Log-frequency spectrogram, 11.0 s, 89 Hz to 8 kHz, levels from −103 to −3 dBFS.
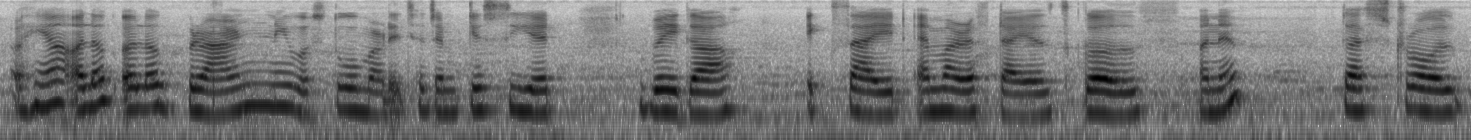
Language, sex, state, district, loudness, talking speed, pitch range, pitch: Gujarati, female, Gujarat, Valsad, -17 LUFS, 100 wpm, 215-245 Hz, 225 Hz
